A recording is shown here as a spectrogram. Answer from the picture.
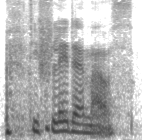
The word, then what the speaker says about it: Die Fledermaus: Die Fledermaus Overture.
